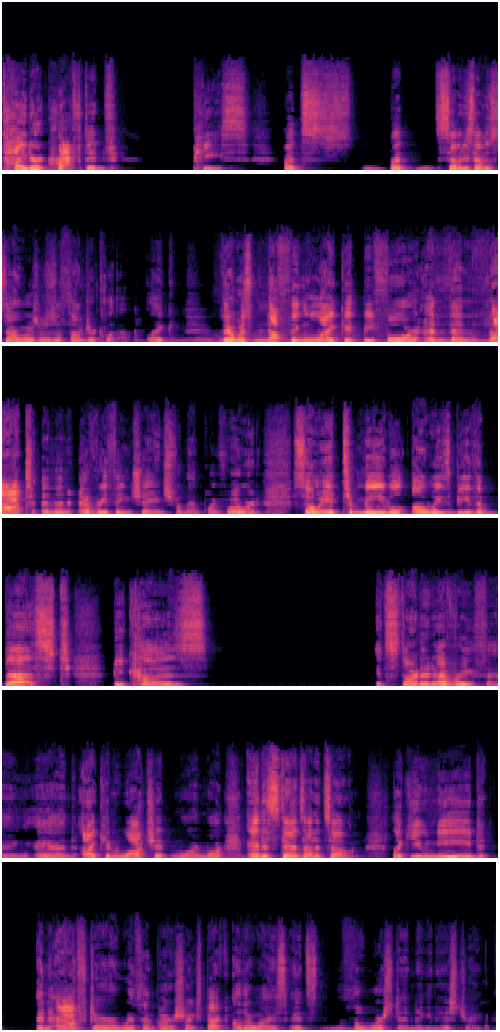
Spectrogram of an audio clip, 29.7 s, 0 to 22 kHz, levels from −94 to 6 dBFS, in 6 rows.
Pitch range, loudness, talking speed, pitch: 100-135 Hz, -26 LUFS, 145 wpm, 115 Hz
